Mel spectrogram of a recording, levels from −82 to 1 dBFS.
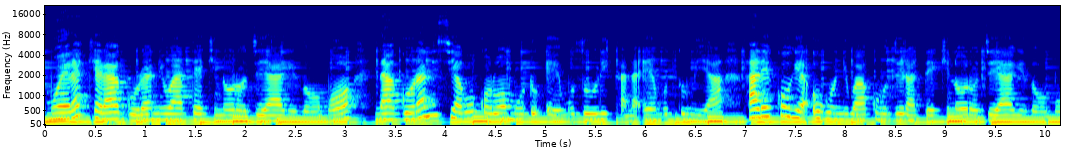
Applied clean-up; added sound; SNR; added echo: neural mask model RNNoise.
